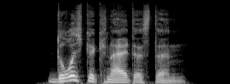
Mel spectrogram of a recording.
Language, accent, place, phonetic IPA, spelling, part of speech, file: German, Germany, Berlin, [ˈdʊʁçɡəˌknaltəstn̩], durchgeknalltesten, adjective, De-durchgeknalltesten.ogg
- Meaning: 1. superlative degree of durchgeknallt 2. inflection of durchgeknallt: strong genitive masculine/neuter singular superlative degree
